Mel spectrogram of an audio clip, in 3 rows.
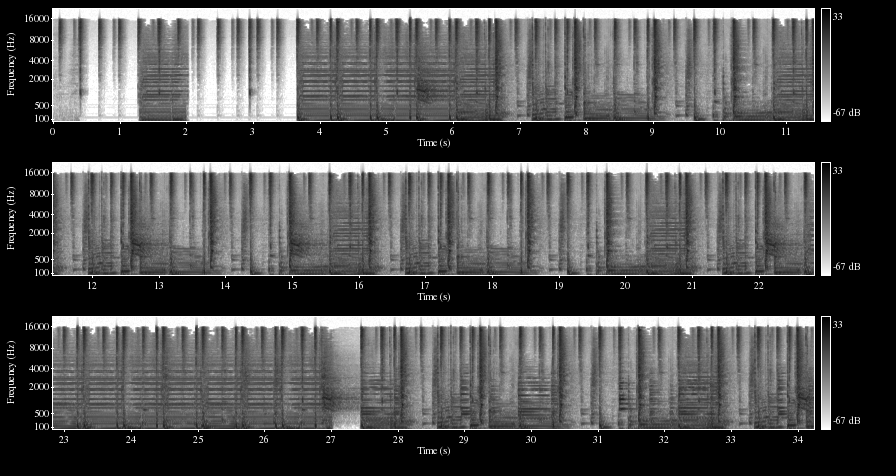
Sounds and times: Music: 0.0 - 34.2.

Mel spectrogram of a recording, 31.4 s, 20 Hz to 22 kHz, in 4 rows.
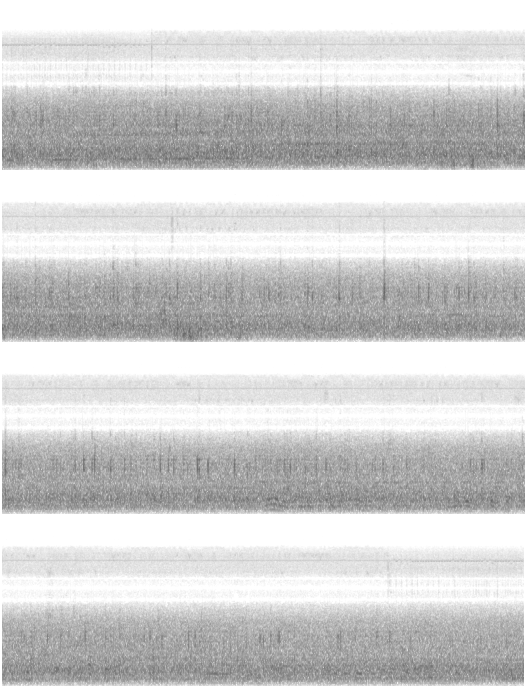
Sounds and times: Speech: 0.0 - 31.3.

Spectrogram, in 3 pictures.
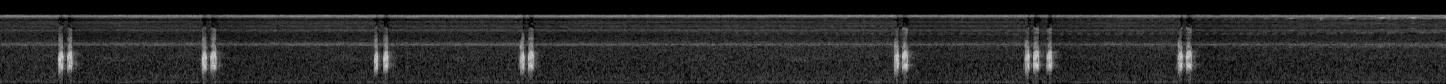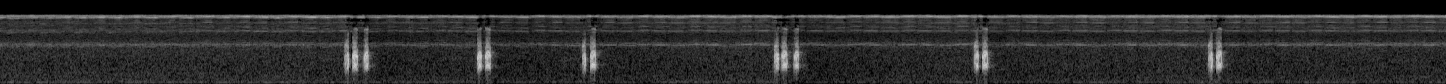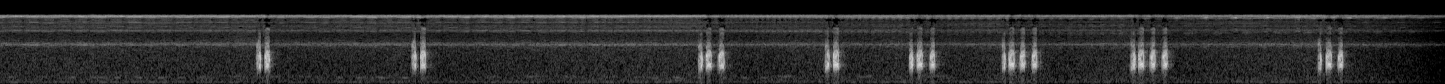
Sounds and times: Frog: 0.0 - 0.9, 2.0 - 2.3, 3.7 - 4.1, 5.1 - 5.5, 8.8 - 9.2, 10.2 - 10.7, 11.7 - 12.1, 17.9 - 18.3, 19.2 - 19.6, 20.2 - 20.6, 22.2 - 22.7, 24.1 - 24.5, 26.5 - 26.9, 31.4 - 31.8, 33.0 - 33.4, 35.8 - 39.4, 40.2 - 40.8, 42.0 - 42.6.

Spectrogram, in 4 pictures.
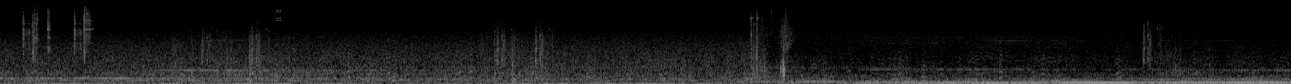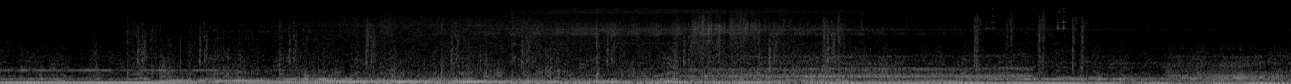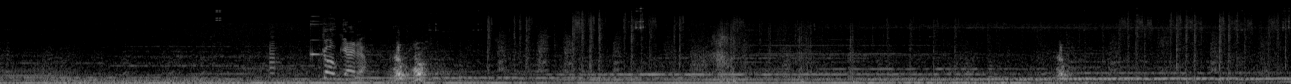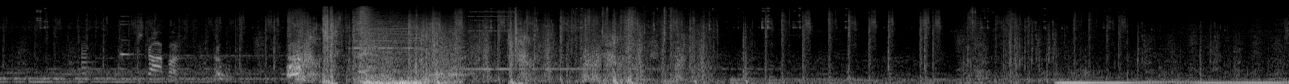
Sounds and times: Music: 0.0 - 51.6
Speech: 29.0 - 29.6, 40.1 - 40.6.

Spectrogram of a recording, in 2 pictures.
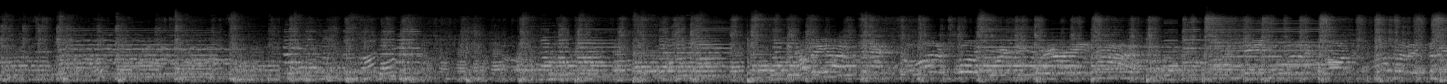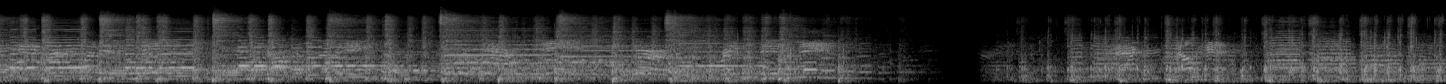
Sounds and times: Steelpan: 0.0 - 23.6.

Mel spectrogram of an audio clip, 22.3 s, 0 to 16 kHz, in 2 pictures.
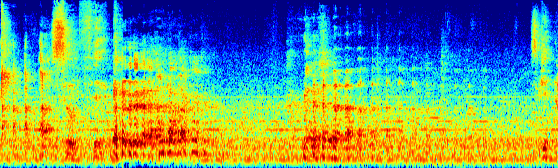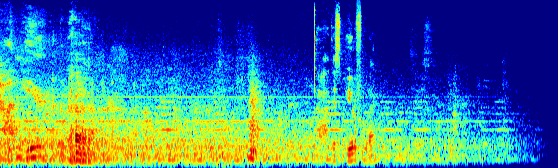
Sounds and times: Music: 13.8 - 22.2.

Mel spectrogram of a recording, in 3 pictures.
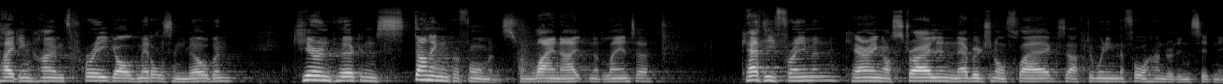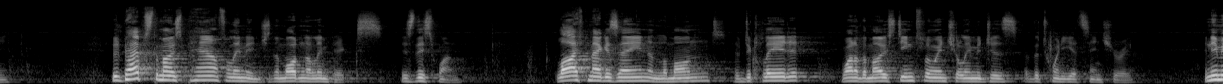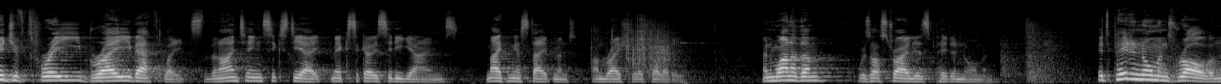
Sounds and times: Male speech, man speaking: 0.0 - 2.4, 3.0 - 6.6, 7.4 - 12.4, 13.4 - 16.9, 17.8 - 23.6, 24.3 - 31.4, 32.1 - 34.5, 35.4 - 36.6
Narration, monologue: 0.0 - 36.6.

